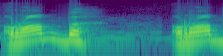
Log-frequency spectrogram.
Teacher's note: رب جو ہے را تفخیم ہے، با استفال ہے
